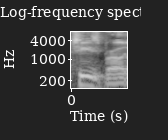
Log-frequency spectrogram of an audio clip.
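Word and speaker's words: Chesbro: And Woods, 49, is the second most of the 20th century after Happy Jack cheese bro. That's actually how his last name is pronounced in 1904 who started 51.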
